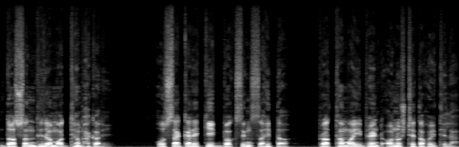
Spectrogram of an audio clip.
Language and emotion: Odia, neutral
